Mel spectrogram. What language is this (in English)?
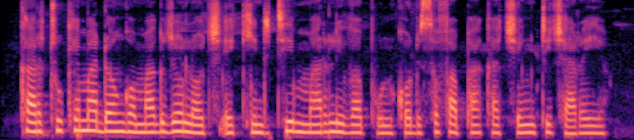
Luo (Kenya and Tanzania)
